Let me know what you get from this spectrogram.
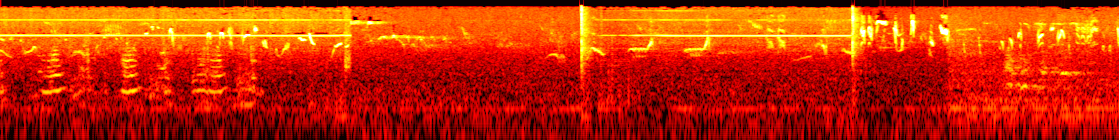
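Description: High-voltage generator module powering a homemade ion thruster, giving a thin, steady high-pitched whine that cuts out about three and a half seconds in, comes back after a click a few seconds later, and cuts out again near the end as it is switched on and off. Birds chirp throughout.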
